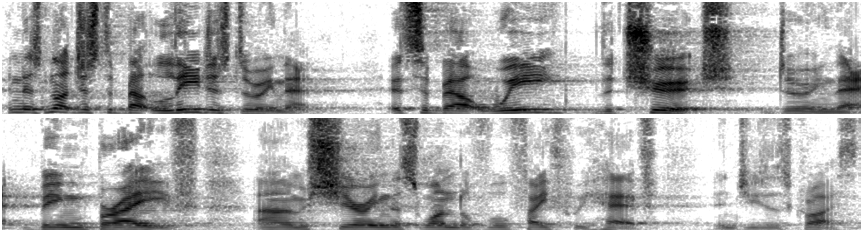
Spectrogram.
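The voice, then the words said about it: Australian accent. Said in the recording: “as you could tell by his accent, he's not from Chattanooga ... Australia”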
